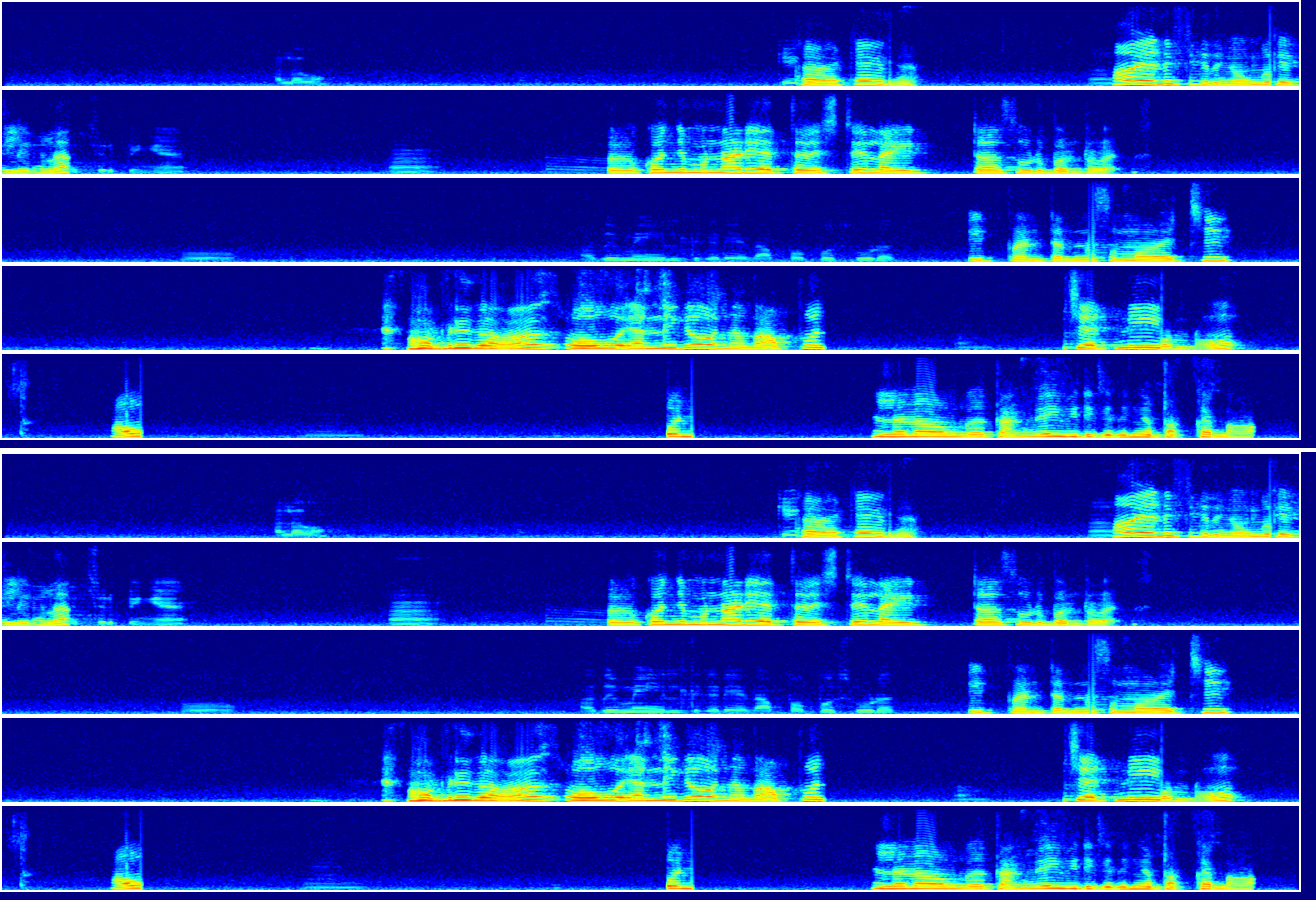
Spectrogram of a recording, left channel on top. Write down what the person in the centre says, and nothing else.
க கேக்குது
ஆ எனக்கு கேக்குதுங்க
உங்களுக்கு கேக்கலீங்களா
கொஞ்சோ முன்னாடி எத்து வெச்சிட்டு லைட்டா சூடு பண்ருவ
ஹீட் பண்ட்டோம்னு சும்மா வெச்சு அப்டிதா சோ என்னைக்கே ஒரு நாள் தான் அப்ப
சட்னி பண்ணோ ஆவு
பொன் இல்லன்னா உங்க தங்கை
வீடுக்குதுங்க
பக்கந்தா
